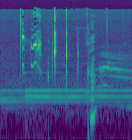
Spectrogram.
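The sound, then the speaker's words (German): A cat gives a short meow near the end, after a few faint squeaky chirps and scattered soft clicks, all over a steady low electrical hum. “Ach, du bist das Tigerchen. Guten Abend, na komm mal zu mir.”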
